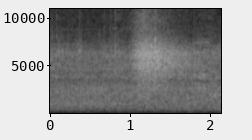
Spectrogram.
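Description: Steady city street noise: an even hiss of distant traffic.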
